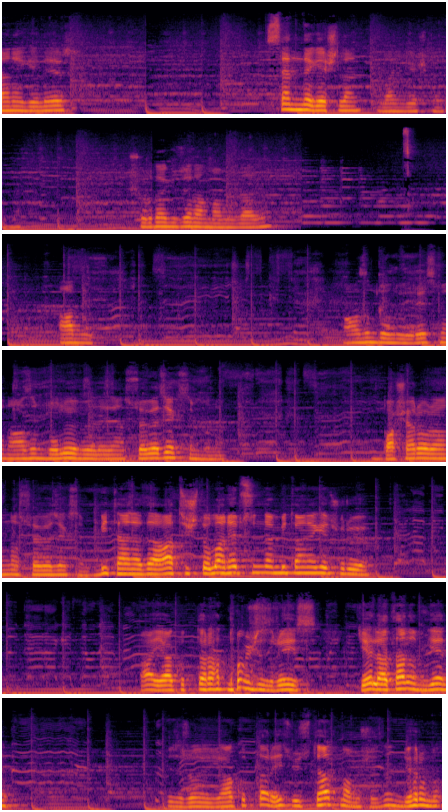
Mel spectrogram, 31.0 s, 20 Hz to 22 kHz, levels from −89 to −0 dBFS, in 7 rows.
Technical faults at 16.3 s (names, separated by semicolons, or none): none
